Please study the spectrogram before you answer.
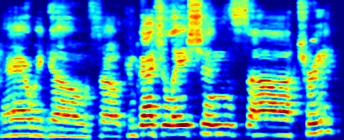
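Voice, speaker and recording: Slowly, in a fairly high-pitched voice, a man runs a casual livestream, upbeat with his viewers and giving cars away. The recording sounds roomy and dull, lo-fi.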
